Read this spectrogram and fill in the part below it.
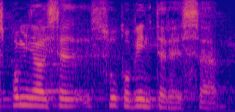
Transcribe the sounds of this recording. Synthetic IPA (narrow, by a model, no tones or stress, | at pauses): spomiɲalist̪esukovint̪ɛɾɛsːa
